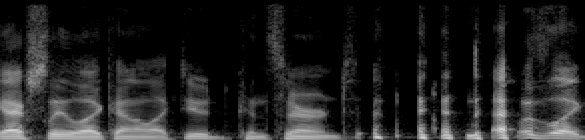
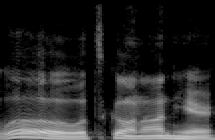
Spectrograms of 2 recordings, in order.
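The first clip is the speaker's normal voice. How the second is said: put-on thrown, baffled, puzzled tone. Retelling greeting someone who didn't recognize him, retelling own confusion. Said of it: "I got like super like confused".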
